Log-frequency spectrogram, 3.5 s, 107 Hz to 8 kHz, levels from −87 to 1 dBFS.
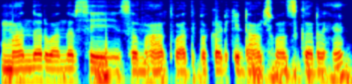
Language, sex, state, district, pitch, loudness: Hindi, male, Chhattisgarh, Sarguja, 120 Hz, -14 LUFS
